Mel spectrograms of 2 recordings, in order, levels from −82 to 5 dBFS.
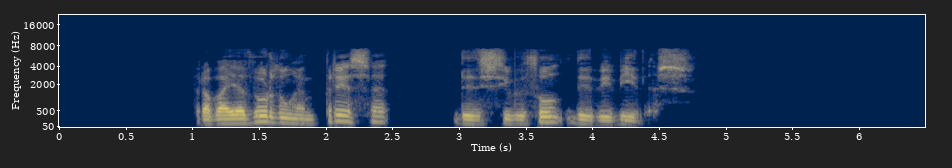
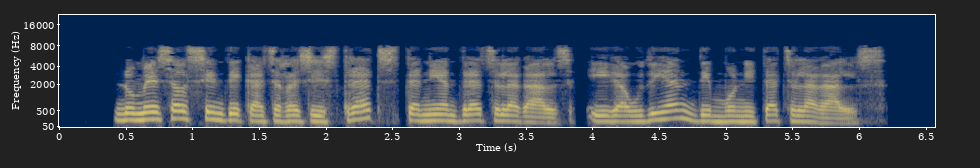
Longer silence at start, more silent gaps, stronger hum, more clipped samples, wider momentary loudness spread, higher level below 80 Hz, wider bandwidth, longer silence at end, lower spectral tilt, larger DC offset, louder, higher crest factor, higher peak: first, 1.1 s vs 0.45 s; first, 1.97-2.01 s, 2.51-2.97 s vs none; neither; neither; first, 11 LU vs 6 LU; second, -66 dBFS vs -56 dBFS; second, 7.6 kHz vs 8.4 kHz; first, 1.75 s vs 0.4 s; about the same, -5 dB/octave vs -4 dB/octave; neither; second, -20 LUFS vs -16 LUFS; first, 20 dB vs 14 dB; about the same, -2 dBFS vs -2 dBFS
